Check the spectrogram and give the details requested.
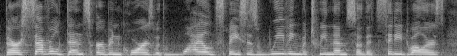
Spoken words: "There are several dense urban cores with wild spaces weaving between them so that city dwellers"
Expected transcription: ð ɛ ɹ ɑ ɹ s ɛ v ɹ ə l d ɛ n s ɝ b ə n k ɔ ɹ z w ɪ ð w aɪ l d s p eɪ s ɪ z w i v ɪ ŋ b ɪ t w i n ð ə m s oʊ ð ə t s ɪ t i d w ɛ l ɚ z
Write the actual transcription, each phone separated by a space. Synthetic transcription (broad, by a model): ð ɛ ɹ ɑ ɹ s ɛ v ɹ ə l d ɛ n s ɝ b ə n k ɔ ɹ z w ɪ ð w aɪ l d s p eɪ s ɪ z w i v ɪ ŋ b ɪ t w i n ð ə m s oʊ ð ə t s ɪ t i d w ɛ l ɚ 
